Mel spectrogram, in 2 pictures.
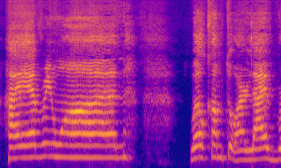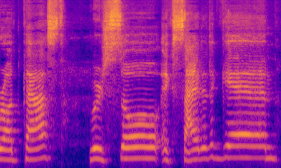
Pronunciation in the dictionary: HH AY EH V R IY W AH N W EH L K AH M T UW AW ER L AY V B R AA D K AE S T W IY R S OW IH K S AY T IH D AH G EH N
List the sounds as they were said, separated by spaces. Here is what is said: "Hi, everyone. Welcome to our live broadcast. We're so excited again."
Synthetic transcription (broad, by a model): HH AY EH V R IY W AH N W EH L K AH M T UW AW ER L AY V B R AA D K AE S T W IY R S OW IH K S AY T IH D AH G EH N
